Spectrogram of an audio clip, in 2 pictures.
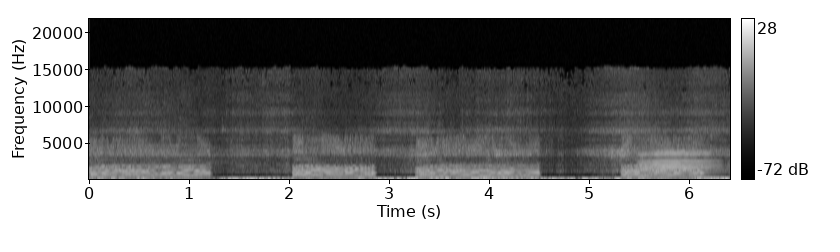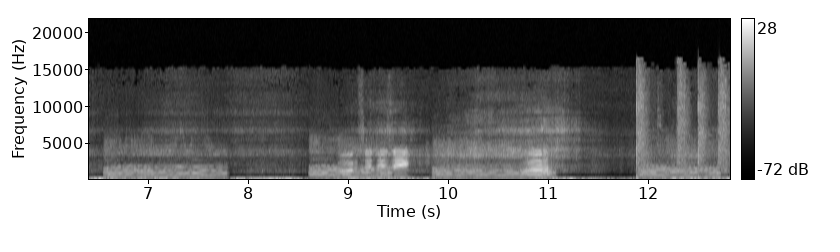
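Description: Background music: a song with held pitched phrases about a second long, separated by short breaks, over a steady low bass.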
